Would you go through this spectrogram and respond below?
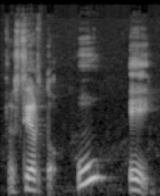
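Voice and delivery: ordinary talk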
